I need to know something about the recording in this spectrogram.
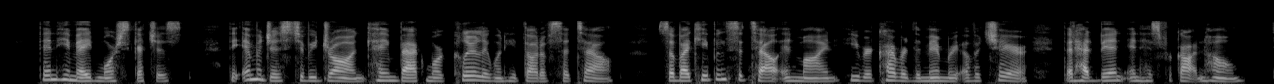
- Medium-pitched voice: Yes, medium, 160 Hz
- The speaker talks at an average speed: Yes, average, 185 wpm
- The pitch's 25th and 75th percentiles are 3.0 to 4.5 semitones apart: No, narrow, 2.6 semitones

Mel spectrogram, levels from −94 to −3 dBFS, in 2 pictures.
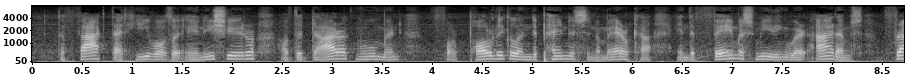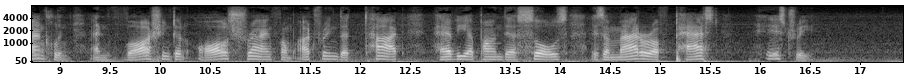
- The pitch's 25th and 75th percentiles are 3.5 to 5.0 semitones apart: Yes, average, 3.9 semitones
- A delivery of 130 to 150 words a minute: Yes, average, 140 wpm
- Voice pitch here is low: No, medium, 145 Hz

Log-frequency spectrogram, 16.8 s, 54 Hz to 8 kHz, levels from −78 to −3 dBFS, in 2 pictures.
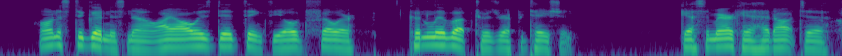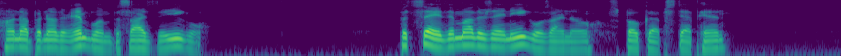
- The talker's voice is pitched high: No, low, 115 Hz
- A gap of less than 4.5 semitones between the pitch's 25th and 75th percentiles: Yes, average, 3.0 semitones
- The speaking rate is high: No, average, 145 wpm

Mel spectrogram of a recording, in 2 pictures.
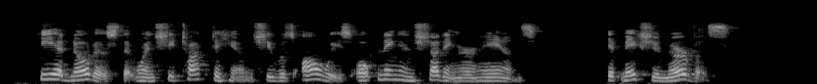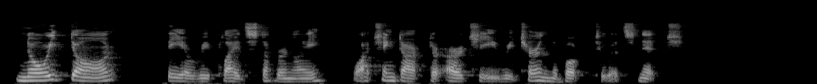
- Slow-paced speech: Yes, slow, 130 wpm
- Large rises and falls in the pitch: Yes, wide, 6.1 semitones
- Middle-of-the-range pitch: Yes, medium, 175 Hz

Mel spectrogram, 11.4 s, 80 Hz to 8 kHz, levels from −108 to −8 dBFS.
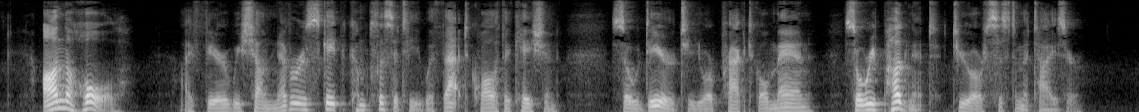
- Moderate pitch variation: No, wide, 7.7 semitones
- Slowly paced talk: Yes, slow, 120 wpm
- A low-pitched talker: Yes, low, 100 Hz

